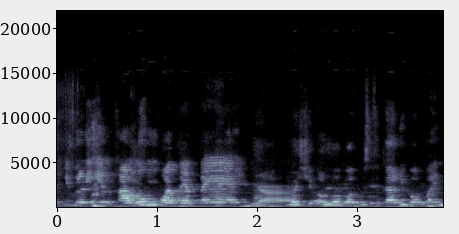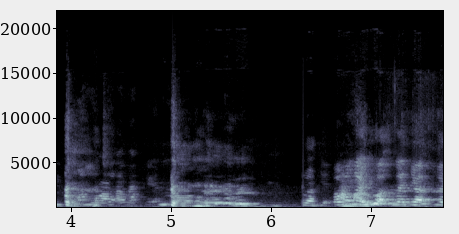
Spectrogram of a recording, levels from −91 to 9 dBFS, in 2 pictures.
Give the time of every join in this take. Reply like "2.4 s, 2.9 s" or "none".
6.3 s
